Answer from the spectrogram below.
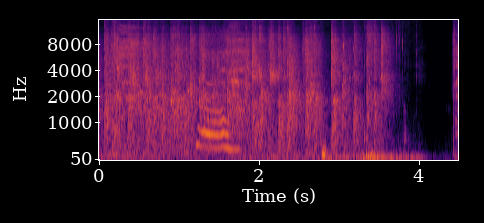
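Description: A crowd claps steadily in dense, crackling applause for a deal just agreed, with a brief rising whoop or whistle partway through, before the clapping drops off abruptly near the end.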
